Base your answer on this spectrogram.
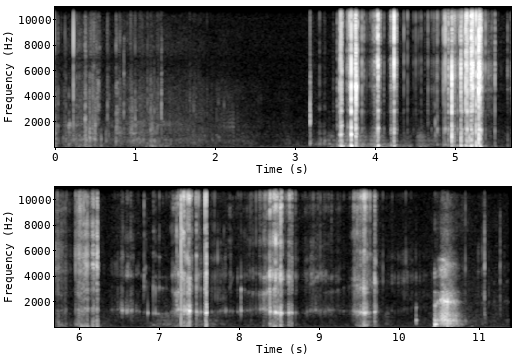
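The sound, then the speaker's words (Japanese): Crunchy chewing of food, heard as a series of loud, crisp bites and chews that come in irregular bursts with quiet gaps between them, with no talking. “じゃあ、食べる音いっぱい聞かせてやるなー。”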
